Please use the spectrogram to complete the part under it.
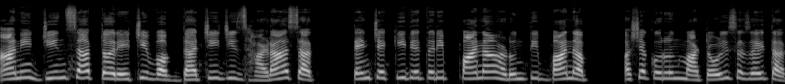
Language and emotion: Goan Konkani, neutral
